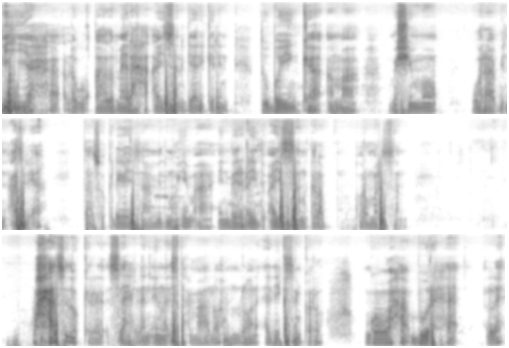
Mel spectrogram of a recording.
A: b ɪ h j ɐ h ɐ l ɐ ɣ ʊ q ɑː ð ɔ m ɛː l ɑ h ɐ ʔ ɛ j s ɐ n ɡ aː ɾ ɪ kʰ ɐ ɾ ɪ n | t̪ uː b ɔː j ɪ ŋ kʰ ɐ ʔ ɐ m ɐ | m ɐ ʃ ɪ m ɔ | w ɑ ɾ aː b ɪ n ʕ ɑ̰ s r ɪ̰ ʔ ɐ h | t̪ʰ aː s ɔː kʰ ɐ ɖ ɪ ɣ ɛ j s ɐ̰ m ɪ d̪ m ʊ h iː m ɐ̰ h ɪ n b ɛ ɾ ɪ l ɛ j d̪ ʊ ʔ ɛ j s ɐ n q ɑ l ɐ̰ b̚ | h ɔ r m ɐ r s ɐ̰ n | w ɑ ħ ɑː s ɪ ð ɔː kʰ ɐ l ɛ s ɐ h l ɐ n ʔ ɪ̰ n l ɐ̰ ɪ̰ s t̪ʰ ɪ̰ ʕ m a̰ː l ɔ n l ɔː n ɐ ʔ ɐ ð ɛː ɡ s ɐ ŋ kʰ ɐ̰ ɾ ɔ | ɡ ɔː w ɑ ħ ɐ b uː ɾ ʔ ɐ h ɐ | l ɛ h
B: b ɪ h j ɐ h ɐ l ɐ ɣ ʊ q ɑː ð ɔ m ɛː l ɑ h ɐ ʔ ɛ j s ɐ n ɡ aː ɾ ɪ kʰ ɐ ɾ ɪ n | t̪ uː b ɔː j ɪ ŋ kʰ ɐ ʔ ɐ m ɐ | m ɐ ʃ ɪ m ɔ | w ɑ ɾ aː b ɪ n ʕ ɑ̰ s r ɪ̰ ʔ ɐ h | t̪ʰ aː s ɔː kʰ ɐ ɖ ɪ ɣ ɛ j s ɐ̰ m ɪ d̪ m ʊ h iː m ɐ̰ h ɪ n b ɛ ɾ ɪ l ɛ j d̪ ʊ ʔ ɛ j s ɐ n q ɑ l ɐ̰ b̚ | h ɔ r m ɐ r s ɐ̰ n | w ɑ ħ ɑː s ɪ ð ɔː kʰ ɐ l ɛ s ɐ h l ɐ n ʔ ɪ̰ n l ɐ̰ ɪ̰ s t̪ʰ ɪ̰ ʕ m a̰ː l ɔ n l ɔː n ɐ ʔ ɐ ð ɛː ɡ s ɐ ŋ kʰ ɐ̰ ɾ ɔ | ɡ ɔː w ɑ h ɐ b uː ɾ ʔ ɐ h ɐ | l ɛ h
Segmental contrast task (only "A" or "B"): B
